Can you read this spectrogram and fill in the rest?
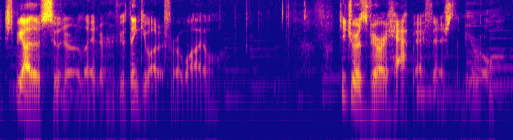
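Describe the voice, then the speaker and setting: A man's voice: sits low, wildly swooping pitch, fast, gravelly, full character voice. A man voicing a detached teenage girl artist in a visual novel, vague, literal and noncommittal. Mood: listless, vague. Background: guitar music.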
